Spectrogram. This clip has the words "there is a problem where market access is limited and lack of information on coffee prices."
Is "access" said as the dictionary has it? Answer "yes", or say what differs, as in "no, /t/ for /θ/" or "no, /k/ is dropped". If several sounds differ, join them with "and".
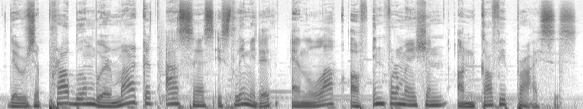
no, /k/ is dropped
